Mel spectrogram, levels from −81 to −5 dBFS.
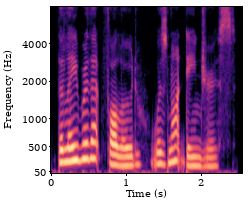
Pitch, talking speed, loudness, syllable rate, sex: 200 Hz, 165 wpm, -16 LUFS, 5.4 syllables/s, female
